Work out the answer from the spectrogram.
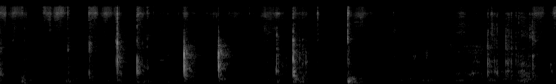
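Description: Slick new tarot cards being shuffled, producing many crisp, rapid clicking and slapping card sounds in irregular bursts, with no talking.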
